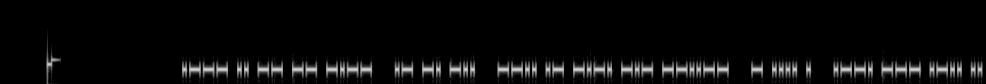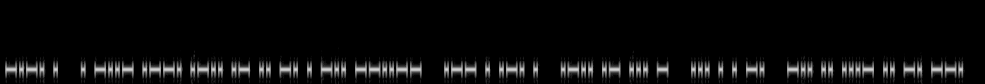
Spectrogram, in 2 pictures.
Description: Morse code, heard as a keyed tone, about 34 wpm, 700 Hz. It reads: JIMMY AND ZACK, THE POLICE EXPLAINED, WERE LAST SEEN DIVING
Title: Pangram Challenge v2 - 35wpm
